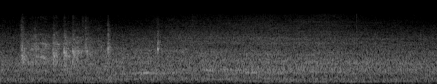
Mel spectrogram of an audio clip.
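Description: A car driving slowly past through a car park over steady traffic noise, with a brief louder burst of higher-pitched noise and a few sharp clicks in the first second.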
